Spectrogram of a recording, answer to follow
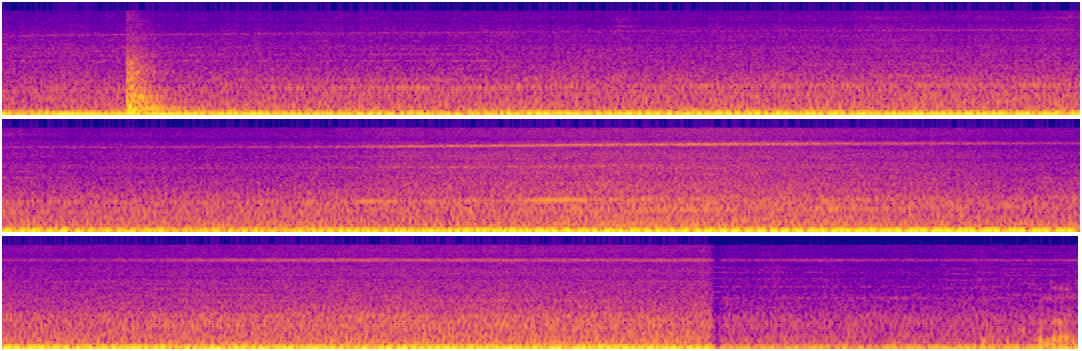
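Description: Diesel locomotive throttling up as the train departs, heard from the front vestibule of the leading carriage: a powerful, deep engine rumble with the blower that feeds air into the engine, and a thin high whine rising slowly in pitch. A single knock about half a second in, and the sound drops suddenly near the end.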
